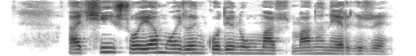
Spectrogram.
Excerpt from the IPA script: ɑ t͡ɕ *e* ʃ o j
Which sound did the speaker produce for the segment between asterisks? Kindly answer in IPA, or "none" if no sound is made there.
i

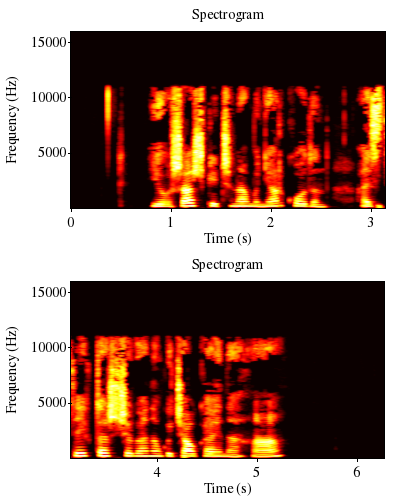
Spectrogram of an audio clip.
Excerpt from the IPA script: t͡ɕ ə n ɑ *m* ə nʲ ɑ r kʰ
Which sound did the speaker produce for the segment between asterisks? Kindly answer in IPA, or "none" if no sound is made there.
m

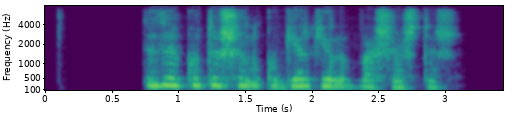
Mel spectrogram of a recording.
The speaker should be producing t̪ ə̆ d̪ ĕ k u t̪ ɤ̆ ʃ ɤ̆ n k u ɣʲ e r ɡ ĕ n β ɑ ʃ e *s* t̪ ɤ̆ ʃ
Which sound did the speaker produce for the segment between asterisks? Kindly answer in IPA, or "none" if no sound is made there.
ʃ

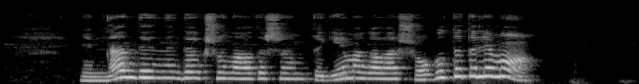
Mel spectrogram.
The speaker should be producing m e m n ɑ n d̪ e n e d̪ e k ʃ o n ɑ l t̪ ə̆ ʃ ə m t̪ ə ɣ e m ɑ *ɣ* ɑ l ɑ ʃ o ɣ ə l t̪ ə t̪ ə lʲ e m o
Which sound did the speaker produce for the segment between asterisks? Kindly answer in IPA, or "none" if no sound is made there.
ɣ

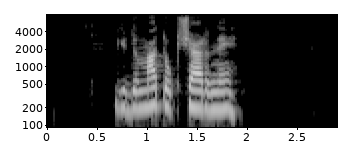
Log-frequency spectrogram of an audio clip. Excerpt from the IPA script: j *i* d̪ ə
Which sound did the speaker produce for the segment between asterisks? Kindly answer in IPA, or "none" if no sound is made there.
y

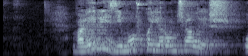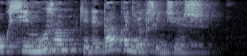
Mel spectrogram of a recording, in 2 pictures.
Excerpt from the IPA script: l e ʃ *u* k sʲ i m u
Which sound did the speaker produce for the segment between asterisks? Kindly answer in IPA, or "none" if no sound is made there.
o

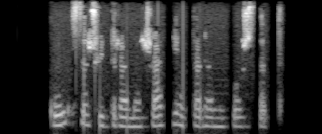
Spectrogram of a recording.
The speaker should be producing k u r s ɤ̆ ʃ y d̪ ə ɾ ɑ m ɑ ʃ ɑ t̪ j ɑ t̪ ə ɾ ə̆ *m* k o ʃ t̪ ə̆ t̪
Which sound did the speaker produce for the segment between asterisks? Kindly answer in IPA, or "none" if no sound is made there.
n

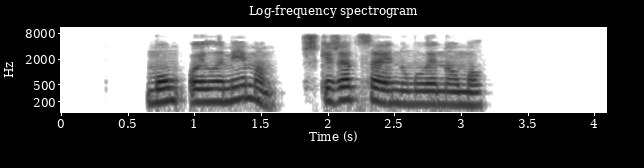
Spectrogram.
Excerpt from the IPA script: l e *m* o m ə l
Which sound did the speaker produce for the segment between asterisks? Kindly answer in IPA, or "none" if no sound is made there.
n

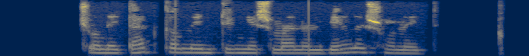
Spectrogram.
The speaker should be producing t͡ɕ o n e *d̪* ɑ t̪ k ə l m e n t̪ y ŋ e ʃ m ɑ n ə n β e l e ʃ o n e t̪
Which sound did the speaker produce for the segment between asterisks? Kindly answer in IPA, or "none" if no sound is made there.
t̪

